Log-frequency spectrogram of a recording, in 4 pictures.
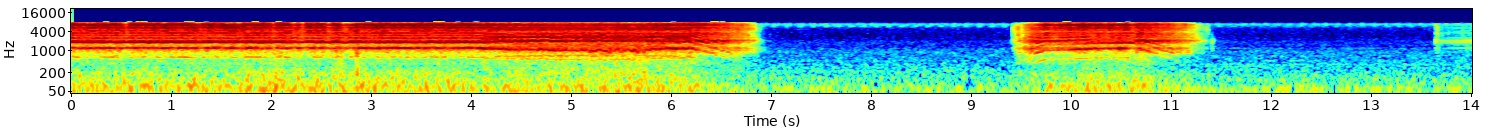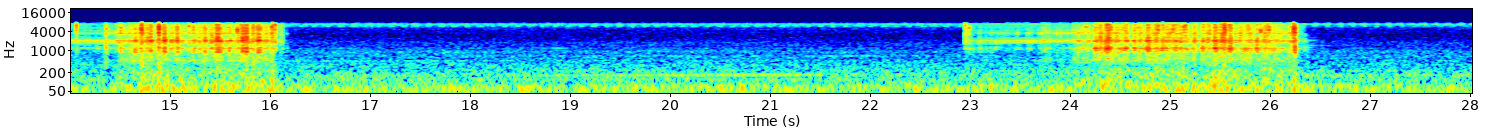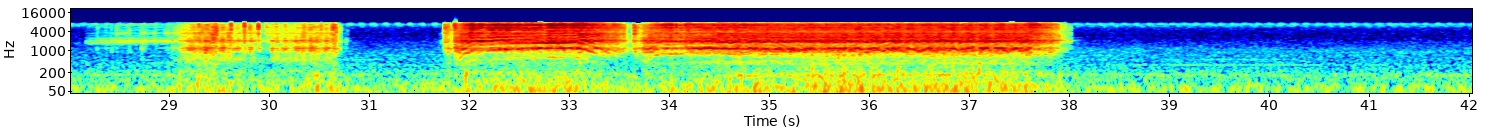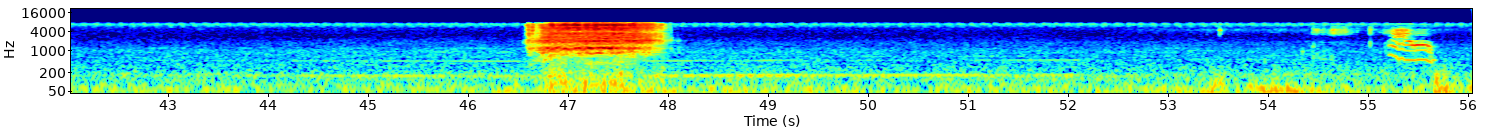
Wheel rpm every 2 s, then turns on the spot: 160, 160, 160, 20, 50, 40, 0, 20, 0, 0, 0, 0, 20, 0, 10, 30, 90, 110, 90, 0, 0, 0, 0, 50, 0, 0, 0, 0.
14-16 24-26 28-30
